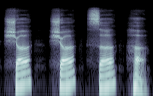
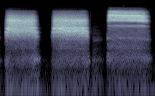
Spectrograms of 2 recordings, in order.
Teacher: इनके उच्चारण में हवा मुंह में एक संकरे रास्ते से निकलती है, जिससे घर्षण होता है और एक गर्मी सी पैदा होती है। आप श या स को खींचकर बोलिए, श, श, स। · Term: ऊष्म या संघर्षी व्यंजन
